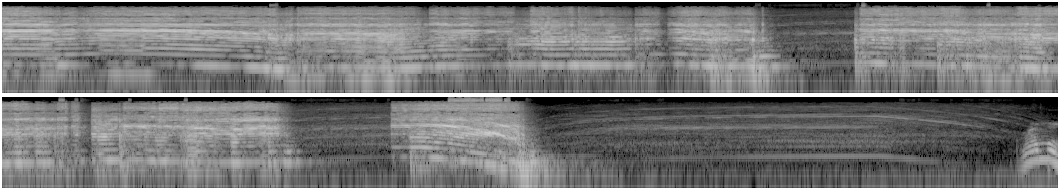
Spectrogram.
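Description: A Dremel rotary tool grinds on the passenger-side mirror mount of a VW Beetle, whining loudly in several long bursts with brief pauses, the pitch dipping under load, then winding down to a quieter spinning tone at the end.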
